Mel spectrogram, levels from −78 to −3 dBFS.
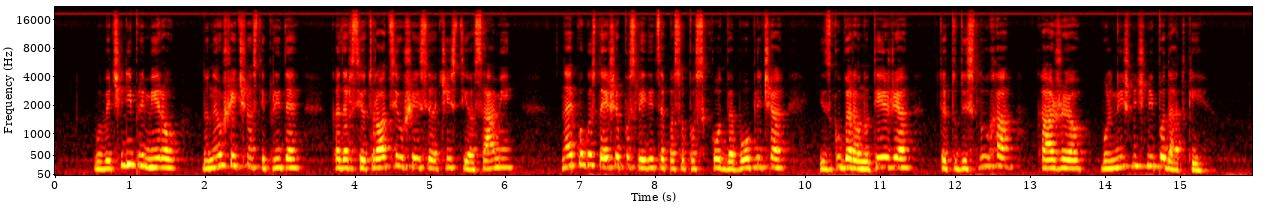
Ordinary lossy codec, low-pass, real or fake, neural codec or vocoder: none; none; real; none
